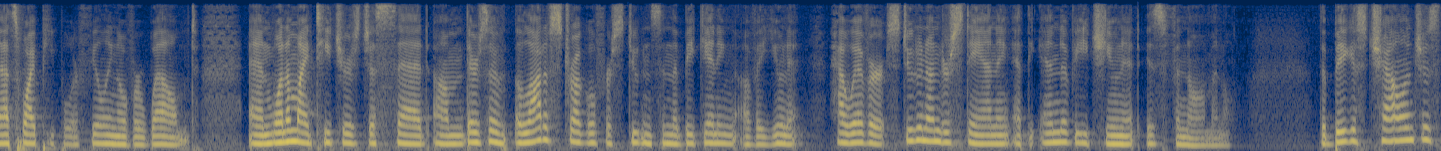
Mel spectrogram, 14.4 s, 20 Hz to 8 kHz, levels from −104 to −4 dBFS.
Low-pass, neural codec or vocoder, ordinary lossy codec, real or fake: 7.2 kHz; codec, 16 kHz, 0.4 kbps, LongCat-Audio-Codec; AAC, 48 kbps; fake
